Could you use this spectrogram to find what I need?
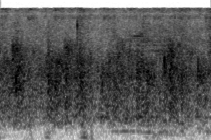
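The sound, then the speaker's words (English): An audience claps during a worship service, giving a faint, even wash of many hands with no clear break. “Clap these special hands.”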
